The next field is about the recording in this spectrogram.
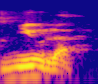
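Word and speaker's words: Möller: It's called umlauts and because it's German, you know, there it's normal. Here we don't do that. But yeah, it's it's pronounced Muller. Got you. Muller.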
